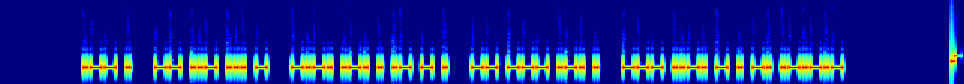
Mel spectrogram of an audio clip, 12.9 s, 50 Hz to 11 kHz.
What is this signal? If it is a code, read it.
Morse code, heard as a keyed tone, about 25 wpm, 700 Hz. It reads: WE MUST CREATE MORE OFTEN.
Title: Sentences from Top 1000 Words - Review Part 3 - 25wpm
